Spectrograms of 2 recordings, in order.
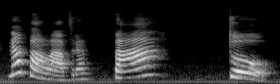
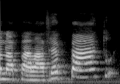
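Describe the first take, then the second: First: "Na palavra pato" said slowly, with each syllable of "pato" stretched; slow emphasis. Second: Said in the usual way. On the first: Shown as a demonstration. Teacher showing the syllables in pato, slow emphasis. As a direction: draw out "pato" so the two syllables are heard. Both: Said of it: "a mesma coisa".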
